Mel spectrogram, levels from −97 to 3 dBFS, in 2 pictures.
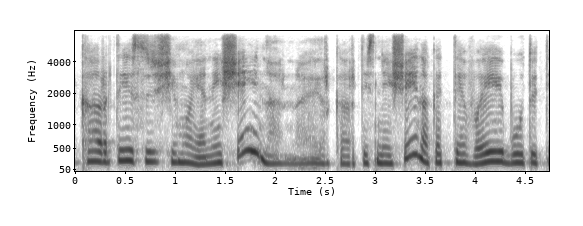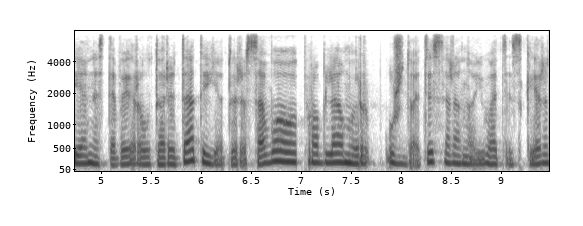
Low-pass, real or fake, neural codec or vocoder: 7.2 kHz; fake; codec, 16 kHz, 8 kbps, FreqCodec, smaller model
